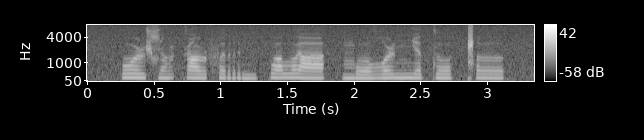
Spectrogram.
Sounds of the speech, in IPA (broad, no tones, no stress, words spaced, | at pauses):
oɭɕɑ̤ɭkɑɭfə ri̤pɤlˠja | moʁʷɜɭɲɛ toǁɤ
